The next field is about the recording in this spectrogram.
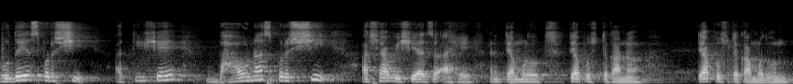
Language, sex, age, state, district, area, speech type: Marathi, male, 60+, Maharashtra, Satara, urban, spontaneous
